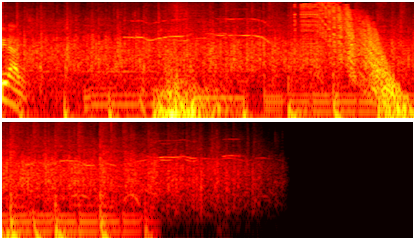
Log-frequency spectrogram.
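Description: Audience applause over a short music sting with steady low bass notes, and a falling whoosh sweeping down about three seconds in; it all fades out to silence about a second before the end.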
